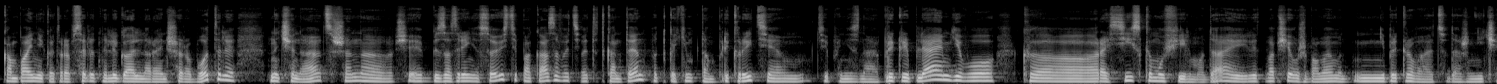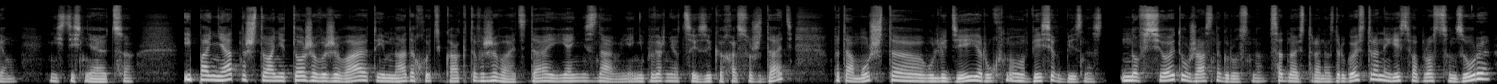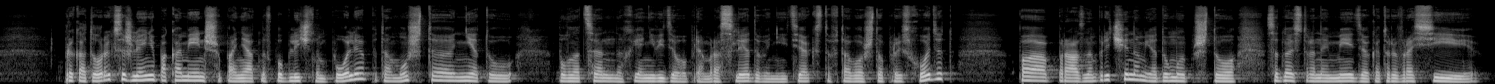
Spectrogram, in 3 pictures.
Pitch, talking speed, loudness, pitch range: 150 Hz, 160 wpm, -19 LUFS, 140-170 Hz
